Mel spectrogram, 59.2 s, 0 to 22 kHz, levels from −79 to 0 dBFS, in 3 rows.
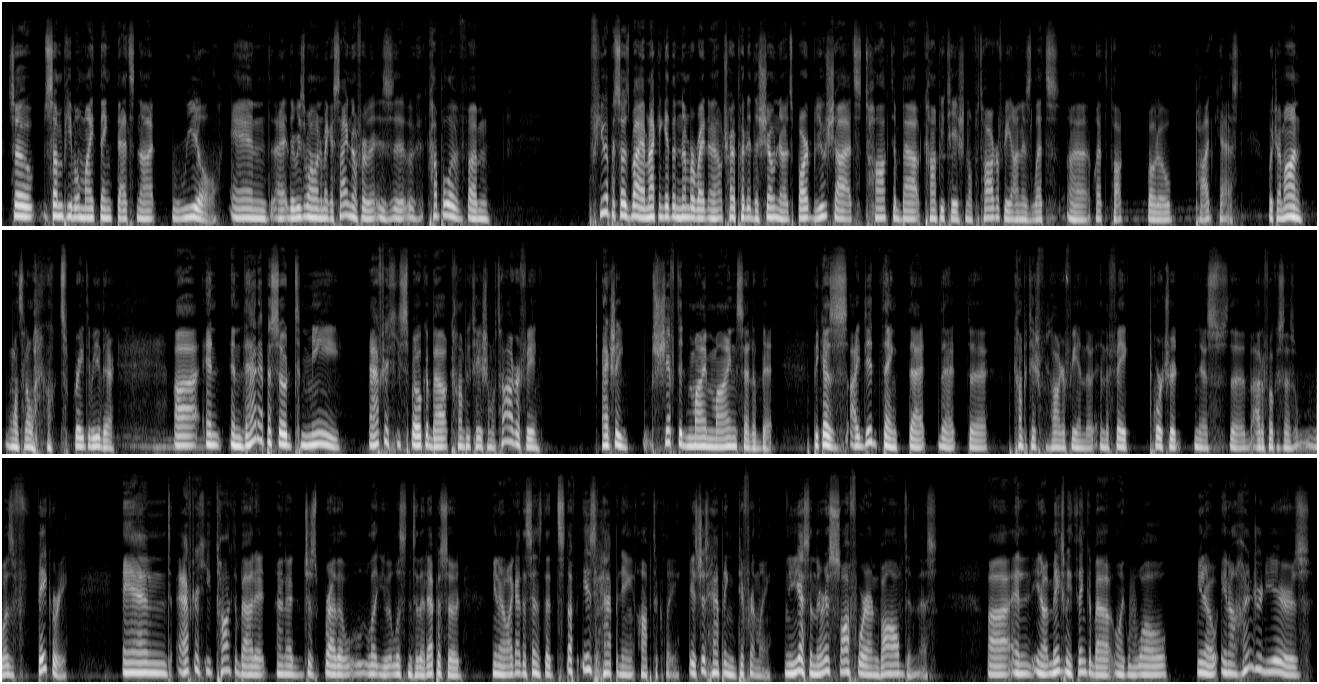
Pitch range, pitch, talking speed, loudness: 135-170 Hz, 150 Hz, 175 wpm, -20 LUFS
